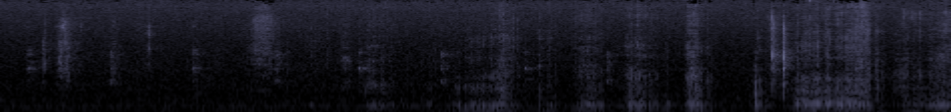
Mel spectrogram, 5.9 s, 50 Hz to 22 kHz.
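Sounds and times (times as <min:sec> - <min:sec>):
zipper being unzipped on a worn Bible cover with a cross pull: 0:04.0 - 0:05.9.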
